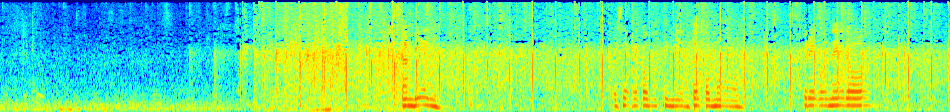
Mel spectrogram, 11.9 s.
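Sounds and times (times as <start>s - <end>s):
crowd applause: 2.4s - 11.8s
speech: 5.0s - 5.6s, 7.7s - 11.0s.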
